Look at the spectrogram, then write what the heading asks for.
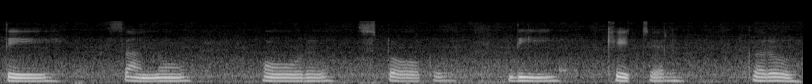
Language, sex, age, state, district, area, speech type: Punjabi, female, 30-45, Punjab, Muktsar, urban, spontaneous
